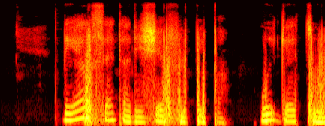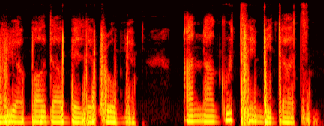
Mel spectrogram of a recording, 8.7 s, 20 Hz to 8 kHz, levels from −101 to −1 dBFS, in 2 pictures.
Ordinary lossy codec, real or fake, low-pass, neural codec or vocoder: none; real; 7.2 kHz; none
